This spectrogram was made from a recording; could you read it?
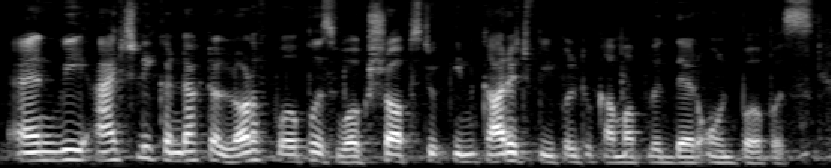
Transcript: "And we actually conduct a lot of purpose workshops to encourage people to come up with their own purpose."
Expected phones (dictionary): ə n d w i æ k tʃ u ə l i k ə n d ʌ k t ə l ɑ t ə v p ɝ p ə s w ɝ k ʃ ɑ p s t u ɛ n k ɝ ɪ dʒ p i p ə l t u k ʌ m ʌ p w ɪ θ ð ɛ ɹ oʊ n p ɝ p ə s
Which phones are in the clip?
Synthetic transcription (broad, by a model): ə n d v i æ k tʃ u ə l i k ə n d ʌ k t ə l ɑ t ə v p ɝ p ə s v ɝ k ʃ ɑ p s t u ɛ n k ɝ ɪ dʒ p i p ə l t u k ʌ m ʌ p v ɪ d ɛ ɹ oʊ n p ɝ p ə s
